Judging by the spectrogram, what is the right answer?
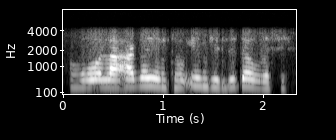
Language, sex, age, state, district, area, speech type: Manipuri, female, 45-60, Manipur, Churachandpur, urban, conversation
